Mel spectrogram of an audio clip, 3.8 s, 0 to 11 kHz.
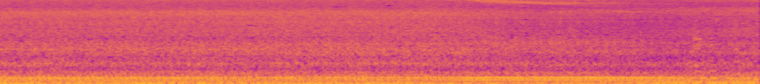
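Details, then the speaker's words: VW T3 camper TDI diesel: deep steady drone, full throttle in fifth gear, no misfire or knock; pulling cleanly. "pulling as well and fifth gear now speaking for before"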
